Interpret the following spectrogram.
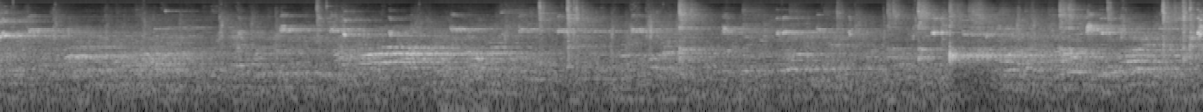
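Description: Fencing footwork on the piste: two épée fencers' shoes tapping, stamping and squeaking as they advance and retreat, a steady run of quick sharp steps, over a background of voices in a large hall.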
